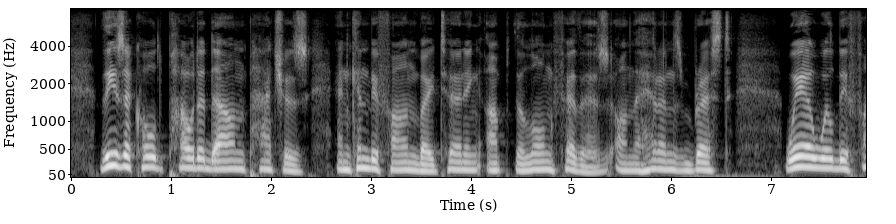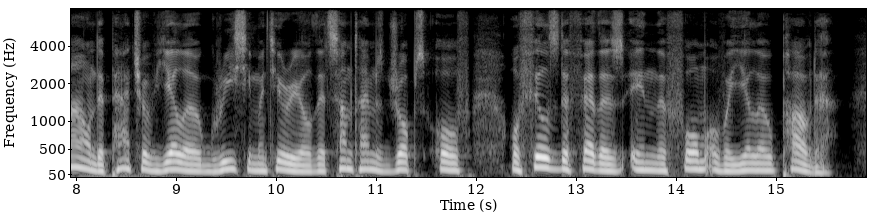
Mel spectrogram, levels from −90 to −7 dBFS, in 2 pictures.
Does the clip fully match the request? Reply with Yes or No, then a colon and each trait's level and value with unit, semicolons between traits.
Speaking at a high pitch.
No: low, 135 Hz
